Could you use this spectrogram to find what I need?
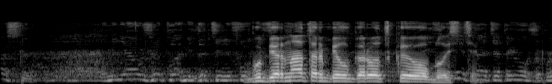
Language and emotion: Russian, neutral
